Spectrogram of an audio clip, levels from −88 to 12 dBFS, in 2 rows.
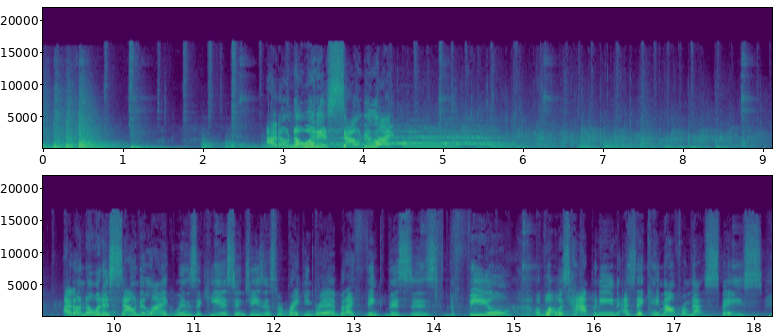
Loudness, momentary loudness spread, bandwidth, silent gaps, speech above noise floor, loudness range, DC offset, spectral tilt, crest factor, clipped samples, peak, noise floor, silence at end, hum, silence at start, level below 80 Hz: -24 LUFS; 17 LU; 17 kHz; none; 23 dB; 11 LU; under 0.1%; -4 dB/octave; 22 dB; under 0.1%; -4 dBFS; -47 dBFS; 0 s; none; 0 s; -48 dBFS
